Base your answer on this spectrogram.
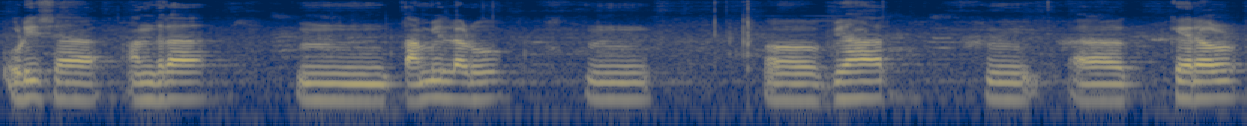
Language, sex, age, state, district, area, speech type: Odia, male, 45-60, Odisha, Ganjam, urban, spontaneous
